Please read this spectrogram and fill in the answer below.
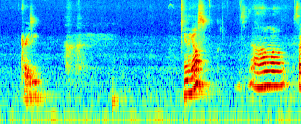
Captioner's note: pause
